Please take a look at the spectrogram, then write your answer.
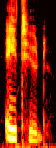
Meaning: A short piece of music, designed to give a performer practice in a particular area or skill
- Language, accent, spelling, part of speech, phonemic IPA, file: English, US, etude, noun, /ˈeɪt(j)ud/, En-us-etude.ogg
